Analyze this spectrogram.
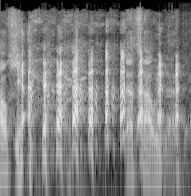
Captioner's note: laughter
